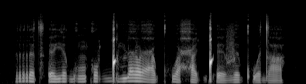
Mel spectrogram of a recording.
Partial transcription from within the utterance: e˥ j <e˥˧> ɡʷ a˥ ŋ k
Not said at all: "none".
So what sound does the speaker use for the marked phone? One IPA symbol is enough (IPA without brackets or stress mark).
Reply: e˥˧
